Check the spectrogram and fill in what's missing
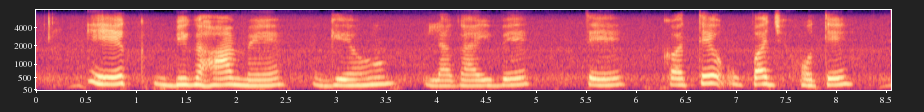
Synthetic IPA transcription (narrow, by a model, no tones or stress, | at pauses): eːkbɪɡamẽ | ɡeːɦum | ləɡaːibe | t̪e | kət̪eʔʊpəd͡ʒhoːt̪e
